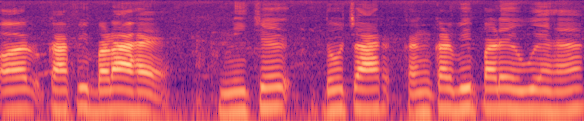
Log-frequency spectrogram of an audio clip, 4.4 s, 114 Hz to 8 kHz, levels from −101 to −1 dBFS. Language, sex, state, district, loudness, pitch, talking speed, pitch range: Hindi, male, Madhya Pradesh, Katni, -19 LUFS, 170 Hz, 165 wpm, 160-180 Hz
